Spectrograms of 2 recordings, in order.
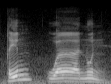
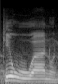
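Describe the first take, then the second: First: The n is clearly sounded before the w. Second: The n is merged away before the w. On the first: The speaker calls it right. "jadi dibacanya qinwanun" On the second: The speaker calls it wrong. "bukan kiwanun"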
